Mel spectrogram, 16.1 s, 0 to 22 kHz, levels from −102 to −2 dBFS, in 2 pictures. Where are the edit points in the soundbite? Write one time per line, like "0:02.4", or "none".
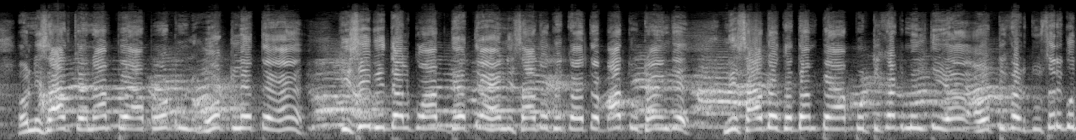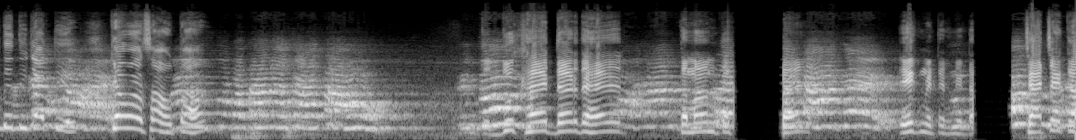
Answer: none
